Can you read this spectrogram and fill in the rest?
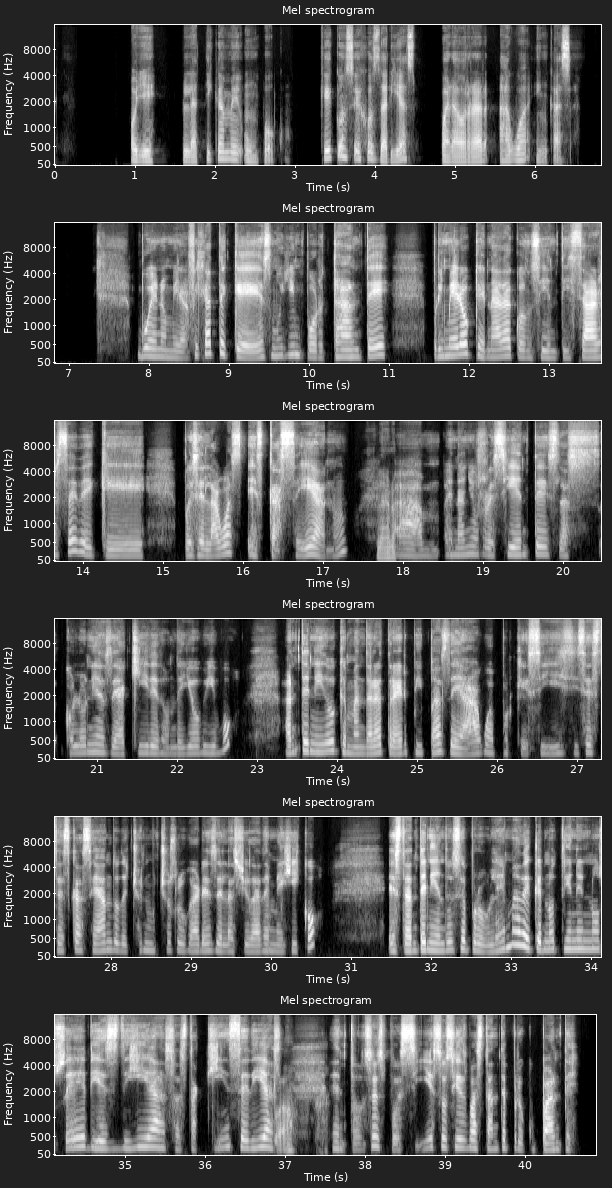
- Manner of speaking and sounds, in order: none
- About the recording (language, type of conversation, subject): Spanish, podcast, ¿Qué consejos darías para ahorrar agua en casa?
